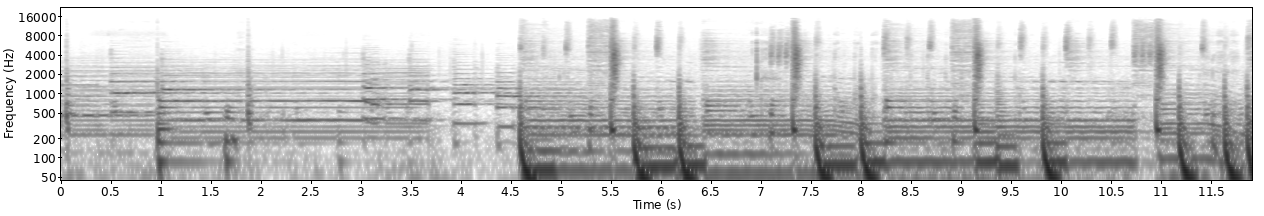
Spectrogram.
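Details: Instrumental music plays, starting lightly and then turning fuller with drums and plucked strings, with no animal voice.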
